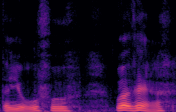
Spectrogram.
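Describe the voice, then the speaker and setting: A man with a Japanese accent thinking aloud in a halting monologue while walking city streets, speaking into a phone, full of fillers and restarts. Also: mid-range voice, mellow. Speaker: podcast host. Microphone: phone held close.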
